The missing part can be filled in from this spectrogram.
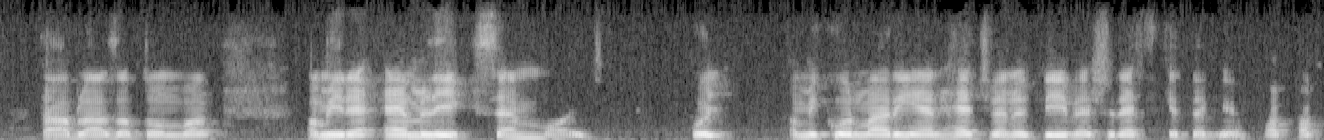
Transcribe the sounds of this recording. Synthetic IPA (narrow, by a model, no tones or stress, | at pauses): t̪aːblaːzɒt̪o̞mbɒn | ɒmiɾɛʔɛmleːksɛmːɒ̰jd̪ | ho̞ɟ | ɒmiko̞rmaːɾijɛnɦɛt̪ʋɛnøt̪eːvɛʃrɛt̪skɛt̪ɛɡpɒtɒk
